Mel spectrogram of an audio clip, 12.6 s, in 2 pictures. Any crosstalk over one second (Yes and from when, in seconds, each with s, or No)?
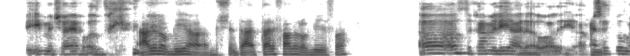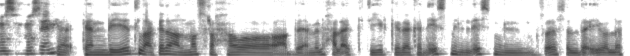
No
